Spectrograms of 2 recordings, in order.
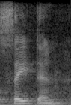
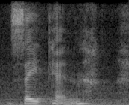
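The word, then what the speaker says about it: SAY10: The song is called Satan, as is spelled say and then the number 10, Satan.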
